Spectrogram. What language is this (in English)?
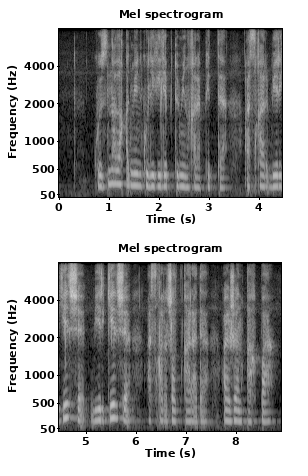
Kazakh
